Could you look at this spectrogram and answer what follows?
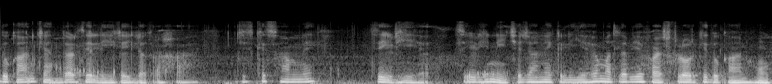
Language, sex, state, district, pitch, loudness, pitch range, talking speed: Hindi, male, Uttar Pradesh, Etah, 105 Hz, -15 LUFS, 90-115 Hz, 200 wpm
